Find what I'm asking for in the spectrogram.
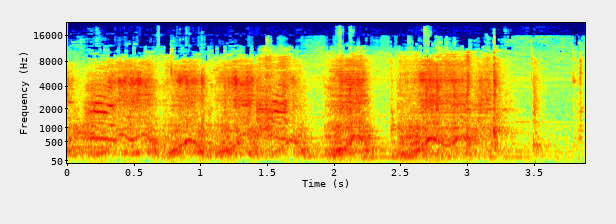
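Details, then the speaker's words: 1967 Cadillac revived after a 30-year no-start, running after timing adjustment: a repeating high chirping squeak rides over the engine, coming and going a few times a second; source not pinned down. "some things are going like squeak squeak now"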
